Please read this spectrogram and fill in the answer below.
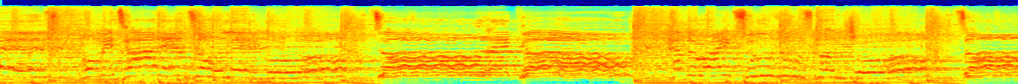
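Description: Female pop group singing in harmony, holding long wavering notes, over a pop backing track. The bass and beat drop out for about two seconds, four seconds in, then return, and drop out again near the end.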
